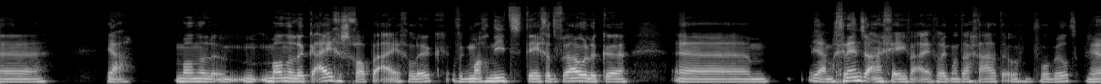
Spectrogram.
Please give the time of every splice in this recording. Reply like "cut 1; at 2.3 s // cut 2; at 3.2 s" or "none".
none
